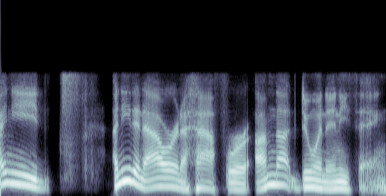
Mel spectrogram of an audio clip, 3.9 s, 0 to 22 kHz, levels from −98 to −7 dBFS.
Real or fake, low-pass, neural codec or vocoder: fake; 5.4 kHz; codec, 24 kHz, 0.9 kbps, DualCodec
